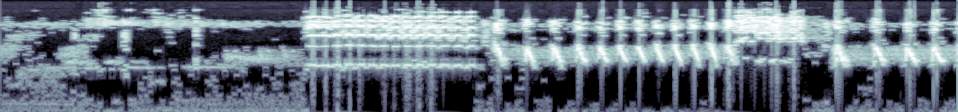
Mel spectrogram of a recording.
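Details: Murai batu, white-rumped shama, singing as a masteran training bird: a quiet opening with faint twitters, then a loud buzzy harmonic phrase, followed by rapid repeated high chips at about four per second and a shrill burst.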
